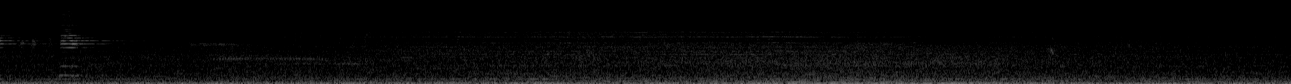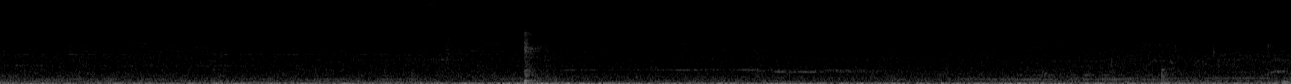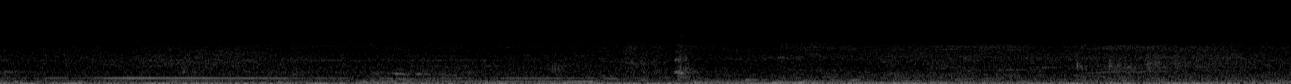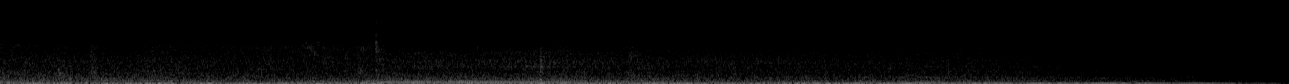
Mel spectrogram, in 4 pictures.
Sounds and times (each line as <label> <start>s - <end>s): Traffic Sound 0.0s - 51.2s
walking in the Street 0.0s - 51.5s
